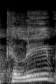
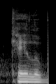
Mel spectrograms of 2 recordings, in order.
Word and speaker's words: Caleb: Um, uh, Khalib, is it Kh Wilson? Caleb Wilson. I always get his name wrong, bro.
